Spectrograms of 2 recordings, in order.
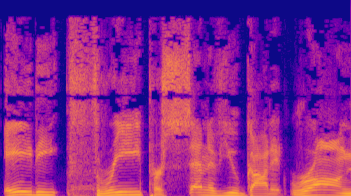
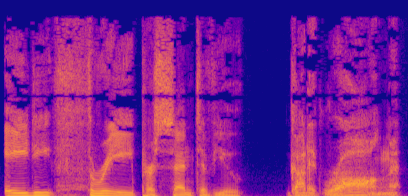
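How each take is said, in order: First: Slow, drawn-out disappointed announcement; a mock-heavy reading of the score; slow lament. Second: Slow, low, mock-tragic lament; eighty-three percent drawn out in fake sorrow; mock crying. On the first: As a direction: spell out the bad news slowly. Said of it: "I say, no applause". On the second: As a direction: grieve over the score, hammed-up. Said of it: "I'm really, really crying".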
